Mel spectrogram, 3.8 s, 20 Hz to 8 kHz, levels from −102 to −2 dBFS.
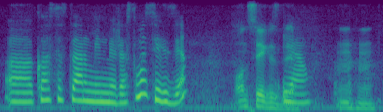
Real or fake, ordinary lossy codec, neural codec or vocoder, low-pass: real; Opus, 32 kbps; none; 7.2 kHz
